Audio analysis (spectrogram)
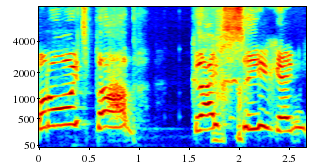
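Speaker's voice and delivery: put-on very high-pitched halfling voice with Brummie accent. Voicing a halfling heard in the distance at sunset: Brummie halfling voice. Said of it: "your brummy, brummy halfling going".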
